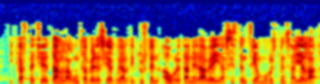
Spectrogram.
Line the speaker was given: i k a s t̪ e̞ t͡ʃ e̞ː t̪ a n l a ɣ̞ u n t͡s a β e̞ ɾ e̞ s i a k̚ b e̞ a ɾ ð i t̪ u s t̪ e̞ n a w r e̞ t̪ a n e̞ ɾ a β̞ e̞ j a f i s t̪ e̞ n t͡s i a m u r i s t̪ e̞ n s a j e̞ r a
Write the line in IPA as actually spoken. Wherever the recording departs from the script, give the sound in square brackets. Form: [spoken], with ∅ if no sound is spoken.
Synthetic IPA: i k a s t̪ e̞ t͡ʃ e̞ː t̪ a n l a ɣ̞ u n t͡s a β e̞ ɾ e̞ s i a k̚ b e̞ a ɾ ð i t̪ u s t̪ e̞ n a w r e̞ t̪ a n e̞ ɾ a β̞ e̞ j a [s] i s t̪ e̞ n t͡s i a m u r i s t̪ e̞ n s a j e̞ [l] a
